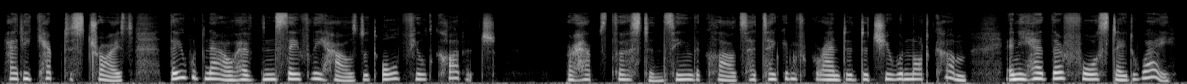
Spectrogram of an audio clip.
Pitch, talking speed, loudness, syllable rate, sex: 230 Hz, 180 wpm, -19 LUFS, 4.9 syllables/s, female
